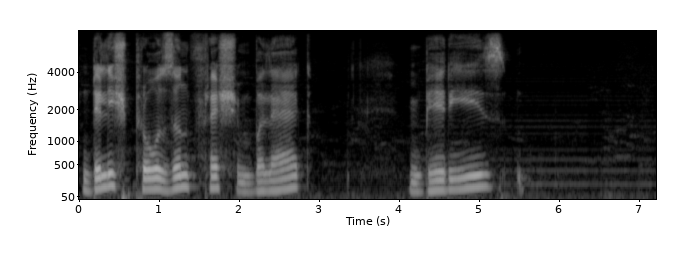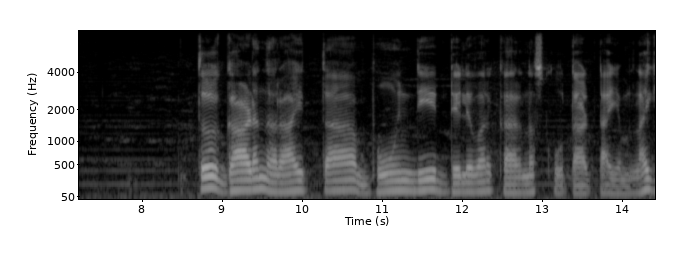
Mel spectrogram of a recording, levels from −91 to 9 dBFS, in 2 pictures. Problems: low volume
